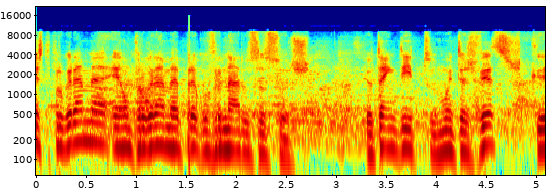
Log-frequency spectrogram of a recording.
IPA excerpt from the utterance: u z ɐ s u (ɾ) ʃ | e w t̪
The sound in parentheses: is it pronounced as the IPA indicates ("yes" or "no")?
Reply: yes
